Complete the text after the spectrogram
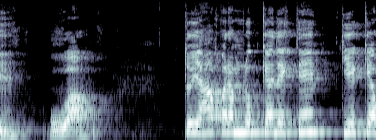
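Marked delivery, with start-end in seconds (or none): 0.6-0.8 वा said with lower lip on upper teeth; वा as a labiodental v; demo of va. Shown as a demonstration. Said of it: "जब भी हम इस वा को बोलते".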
